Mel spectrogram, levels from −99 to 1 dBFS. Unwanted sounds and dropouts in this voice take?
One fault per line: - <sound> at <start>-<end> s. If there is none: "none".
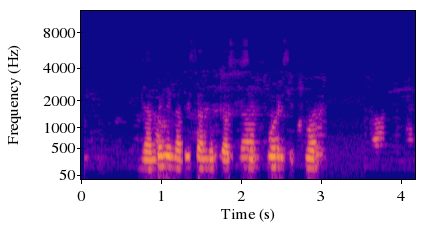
none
